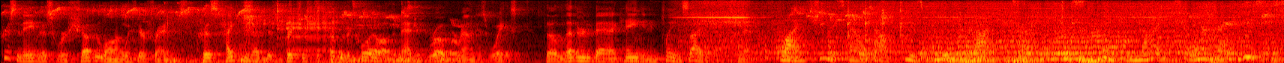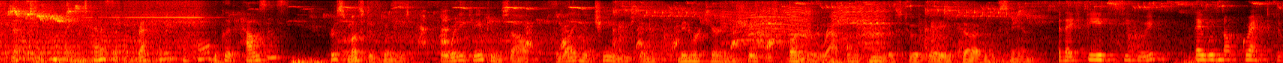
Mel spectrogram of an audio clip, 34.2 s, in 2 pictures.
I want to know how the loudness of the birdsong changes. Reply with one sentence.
The loudness of the birdsong goes up, then down.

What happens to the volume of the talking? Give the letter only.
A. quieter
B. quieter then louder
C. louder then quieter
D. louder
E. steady
E.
